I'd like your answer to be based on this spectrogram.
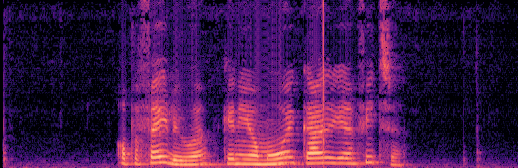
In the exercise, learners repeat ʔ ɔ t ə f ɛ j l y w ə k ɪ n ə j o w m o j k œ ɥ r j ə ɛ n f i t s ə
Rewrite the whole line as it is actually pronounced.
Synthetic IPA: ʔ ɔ p ə f e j l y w ə k ɪ n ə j o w m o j k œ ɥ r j ə ɛ n f i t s ə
